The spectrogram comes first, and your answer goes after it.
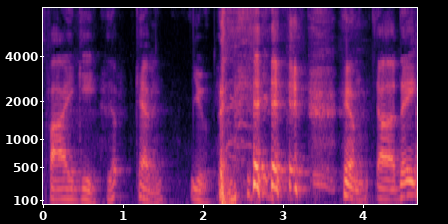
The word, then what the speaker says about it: Feige: Yeah. Feige. Kevin Feige. 2 syllables. Feige.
